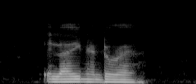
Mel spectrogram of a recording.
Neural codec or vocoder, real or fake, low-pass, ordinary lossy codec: codec, 16 kHz, 2 kbps, X-Codec, HuBERT features, trained on general audio; fake; 7.2 kHz; Opus, 64 kbps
